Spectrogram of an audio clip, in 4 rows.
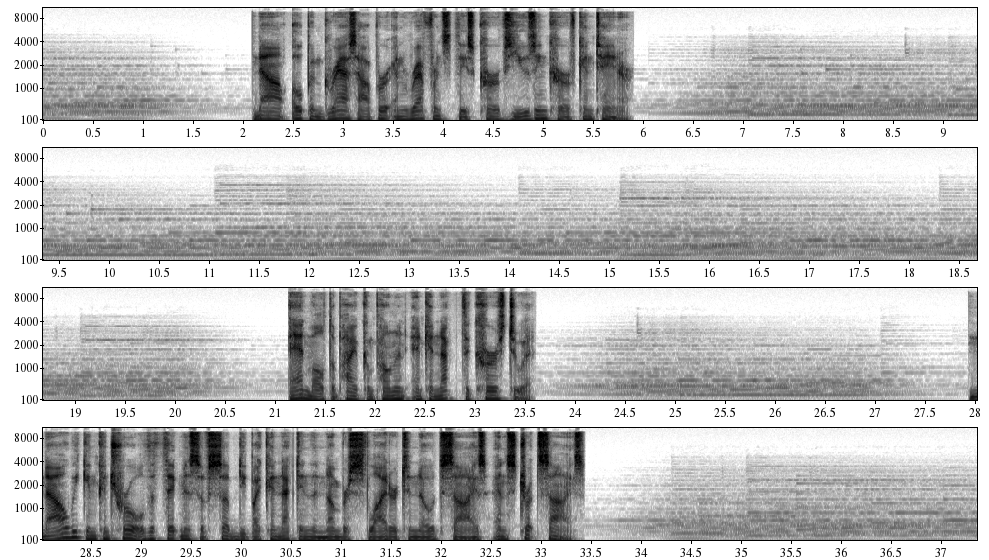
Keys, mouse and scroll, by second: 0.7-2.0 typing, 4.0 right click, 4.9 click, 5.5 scroll down 1, 5.8 scroll up 1, 6.0 right click, 6.7 scroll up 1, 7.0 right click, 7.6-8.5 typing, 9.3 right click, 9.9 shift+right click, 10.7 click, 11.4-12.5 typing, 13.5 right click, 14.2 click, 16.0 right click, 16.8 click, 17.7-18.2 scroll up 1, 18.8-19.1 typing, 19.3 right click, 20.3 click, 20.9-22.8 typing, 24.1-25.6 drag, 25.6 scroll up 1, 25.9 click, 26.2 typing, 27.2 Return, 28.4-29.5 scroll up 1, 29.5 click, 31.8 scroll up 1, 32.4-33.9 drag, 34.0 ctrl+right click, 35.2 click, 36.2 Return.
